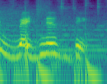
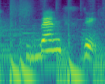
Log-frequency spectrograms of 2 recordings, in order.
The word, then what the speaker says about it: Wednesday: In reality, जब आप Wednesday बोल रहे हो, the D is supposed to be silent. There's no D sound coming. So it will not be Wednesday, बल्कि वो होगा Wednesday.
